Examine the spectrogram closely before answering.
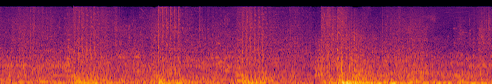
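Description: Rapid gunfire crackles and thumps.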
